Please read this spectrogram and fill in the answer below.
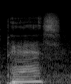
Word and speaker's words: Passchendaele: I don't know how to pronounce it. It's Passchendaele.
